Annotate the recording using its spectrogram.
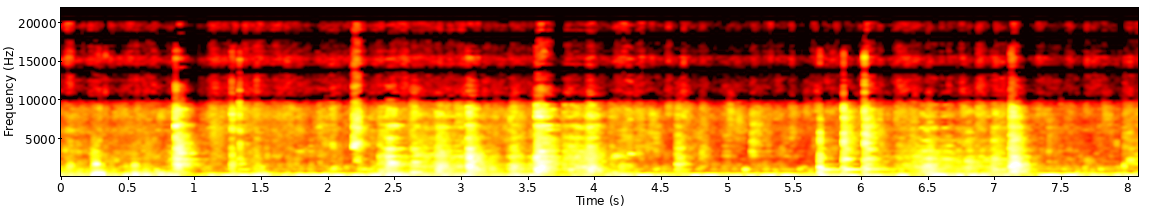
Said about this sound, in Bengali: এটা অনবরত নাড়তে হবে।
